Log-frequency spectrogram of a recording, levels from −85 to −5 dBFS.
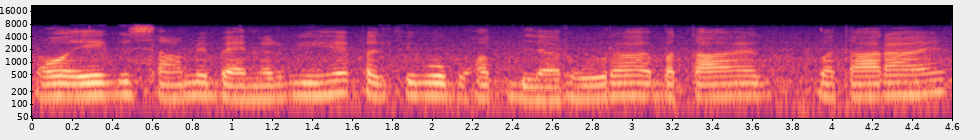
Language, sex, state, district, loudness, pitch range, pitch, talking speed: Hindi, male, Bihar, Jahanabad, -17 LUFS, 145-165 Hz, 155 Hz, 235 wpm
